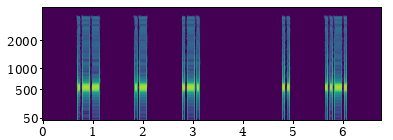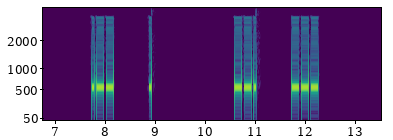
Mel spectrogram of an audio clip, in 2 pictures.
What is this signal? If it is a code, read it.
Morse code, heard as a keyed tone, about 25 wpm, spaced as for 10 wpm, 550 Hz. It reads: WAR IF WE GO
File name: podcast / News headlines-1x-25x10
